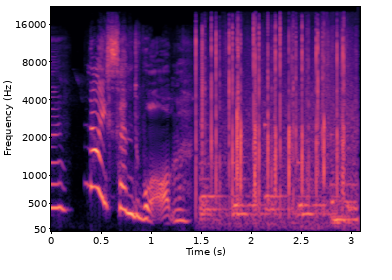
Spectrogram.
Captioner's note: applause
